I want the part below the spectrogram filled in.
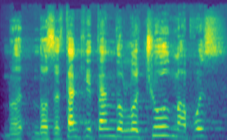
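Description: A man's voice: sits high, normal speed. A male preacher with a Honduran accent, giving a conversational sermon and often asking his congregation questions. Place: church.

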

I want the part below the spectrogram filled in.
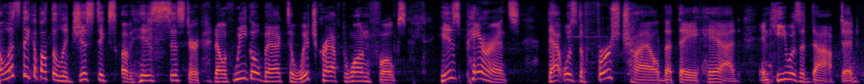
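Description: Animated, emphatic man ranting, dry close sound. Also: fairly high pitch, no echo. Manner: profane, emphatic, incredulous storytelling. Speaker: podcast host reviewing films. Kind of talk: casual ranting film discussion.

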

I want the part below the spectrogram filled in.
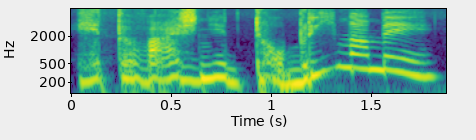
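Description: Woman doing a high-voiced eager little girl. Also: sing-song, husky, dry recording, exaggerated voice. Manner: high, bright childlike voice.

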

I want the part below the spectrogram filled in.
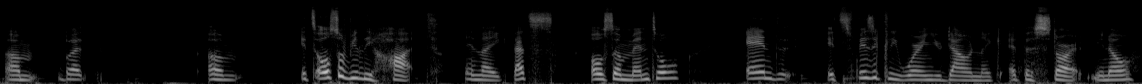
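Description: A woman's voice: a little high, slow pace, darkish tone, dry recording. A young woman co-hosting a casual podcast, rambling with lots of "like" and stopping to correct herself. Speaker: podcast co-host. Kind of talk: casual chat.

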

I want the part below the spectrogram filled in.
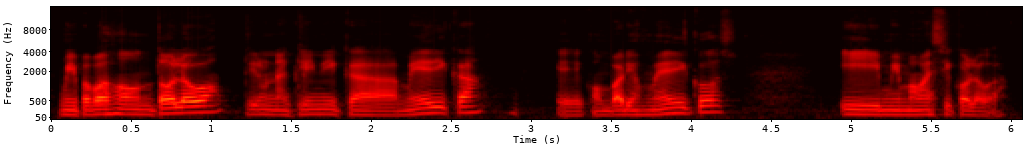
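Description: A young man from Argentina with a neutralized Argentine accent, talking calmly and candidly as a guest in an interview. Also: mid-range voice, fairly quick, clear, resonant tone. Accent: neutralized Argentine Spanish. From Córdoba, Argentina. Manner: calm, reflective, candid. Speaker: guest, YouTuber. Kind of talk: casual interview talk.

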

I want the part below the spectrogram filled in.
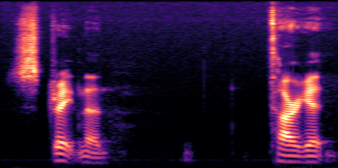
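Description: A man's voice: sits low, slow. A man hosting a podcast in easy casual chat, his voice still groggy from the early morning. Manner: relaxed, chatty, bit groggy. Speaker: podcast host.

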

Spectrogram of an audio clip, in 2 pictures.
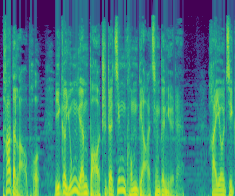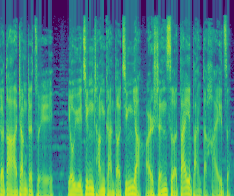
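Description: Low-voiced man narrating an audiobook. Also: normal speed, no echo, soft background music. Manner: expressive storytelling.

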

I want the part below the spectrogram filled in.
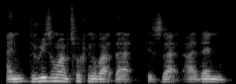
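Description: A man's voice: mid-range voice, fairly even intonation, fast, mellow. A man in his forties, from South Africa and Portugal, talking casually as a clinic founder in an interview, rambling through stories with many fillers. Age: 40s. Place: dental clinic office.

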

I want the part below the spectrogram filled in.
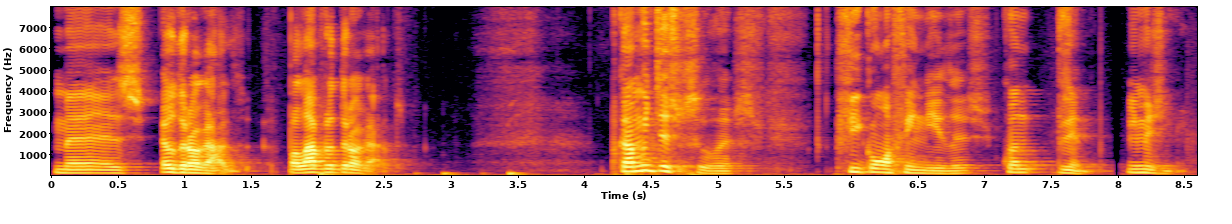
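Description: A young man with a European Portuguese accent, hosting a casual solo podcast and telling stories in an animated, slangy way full of fillers and the odd swear word. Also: on the high side, normal speed, pauses often. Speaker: podcast host.

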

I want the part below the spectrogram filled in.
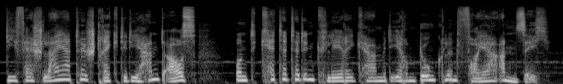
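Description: A narrator reading a dark fantasy story aloud in a measured, dramatic way. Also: medium pitch, slightly rough, soft background music.

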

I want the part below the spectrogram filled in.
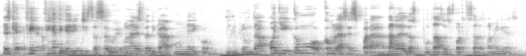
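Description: A man's voice: on the high side, fairly quick, hardly any pauses, a little hiss or hum. A man with a Mexican accent, a private driver, telling anecdotes in casual chat and acting out the people in them. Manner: animated storyteller, acts out voices in anecdotes.

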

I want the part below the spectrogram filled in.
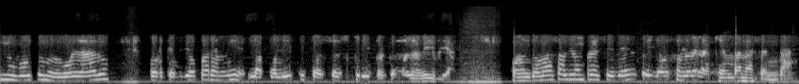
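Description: A woman calling in to a radio show to give her opinion, earnest and modest, repeating her point. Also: medium pitch. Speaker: caller. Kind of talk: phone-in opinion. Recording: tinny phone line.

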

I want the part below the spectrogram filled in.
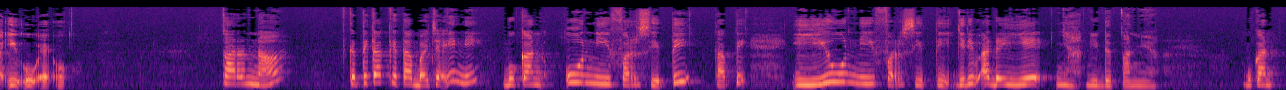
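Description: A woman with a somewhat high, slightly mellow voice teaches English, patiently explaining and repeating words. She often checks in with a questioning "ya?".

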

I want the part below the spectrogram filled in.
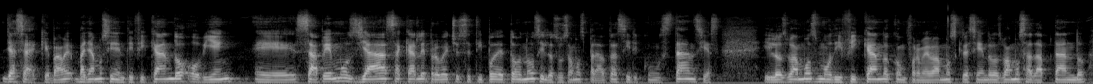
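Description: A man's voice: medium pitch, flat delivery, fairly quick, a bit bright. A man, a voice-over artist and voice coach, chatting thoughtfully and restarting often as he searches for words. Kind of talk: casual conversation.

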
